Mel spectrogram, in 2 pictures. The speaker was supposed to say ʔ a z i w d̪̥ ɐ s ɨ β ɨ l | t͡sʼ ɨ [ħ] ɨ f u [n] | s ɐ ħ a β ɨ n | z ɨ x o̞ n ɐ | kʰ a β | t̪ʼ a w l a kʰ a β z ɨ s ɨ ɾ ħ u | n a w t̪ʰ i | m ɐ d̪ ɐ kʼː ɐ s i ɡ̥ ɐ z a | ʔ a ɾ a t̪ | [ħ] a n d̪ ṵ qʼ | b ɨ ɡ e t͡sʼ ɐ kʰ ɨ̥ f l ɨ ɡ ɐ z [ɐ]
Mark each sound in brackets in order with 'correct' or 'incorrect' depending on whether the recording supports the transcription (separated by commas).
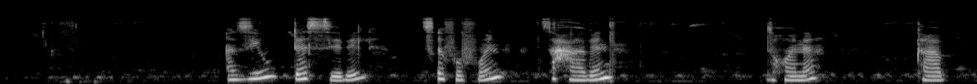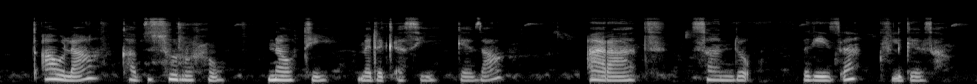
incorrect, correct, incorrect, incorrect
